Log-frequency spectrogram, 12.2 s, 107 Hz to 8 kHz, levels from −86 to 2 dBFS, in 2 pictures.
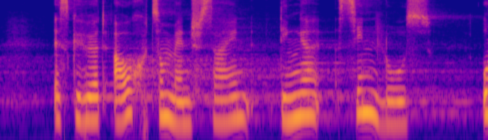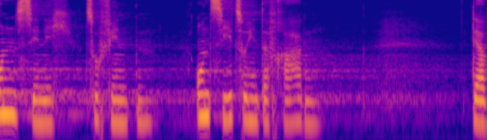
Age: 30-49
